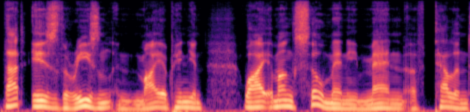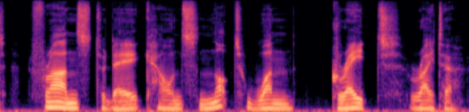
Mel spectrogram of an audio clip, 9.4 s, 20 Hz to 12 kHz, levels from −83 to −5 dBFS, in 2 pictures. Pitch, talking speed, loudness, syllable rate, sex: 105 Hz, 140 wpm, -18 LUFS, 3.7 syllables/s, male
